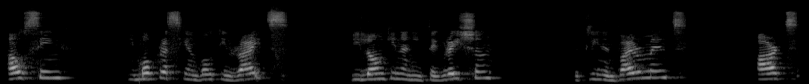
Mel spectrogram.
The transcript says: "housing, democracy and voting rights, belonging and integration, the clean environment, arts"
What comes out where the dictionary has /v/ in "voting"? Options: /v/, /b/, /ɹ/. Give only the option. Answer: /v/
